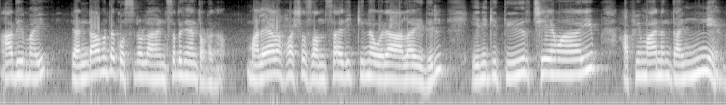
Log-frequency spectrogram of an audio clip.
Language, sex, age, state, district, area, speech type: Malayalam, female, 60+, Kerala, Thiruvananthapuram, rural, spontaneous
